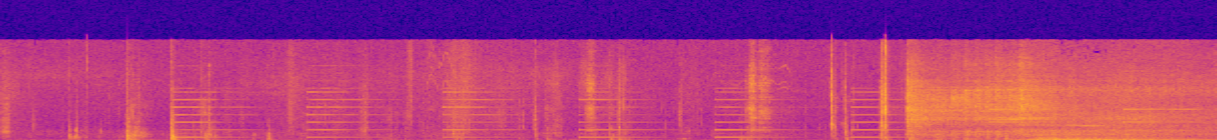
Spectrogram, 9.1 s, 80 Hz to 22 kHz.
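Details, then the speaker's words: 2014 Bentley Continental GT at idle after starting: a steady shrill whistle rises once the engine settles. "john was driving his car and he hears this whistling noise and he's like what in the world is that i'm going to start the engine and let you guys hear it once it settles down to an idle you'll hear it"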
